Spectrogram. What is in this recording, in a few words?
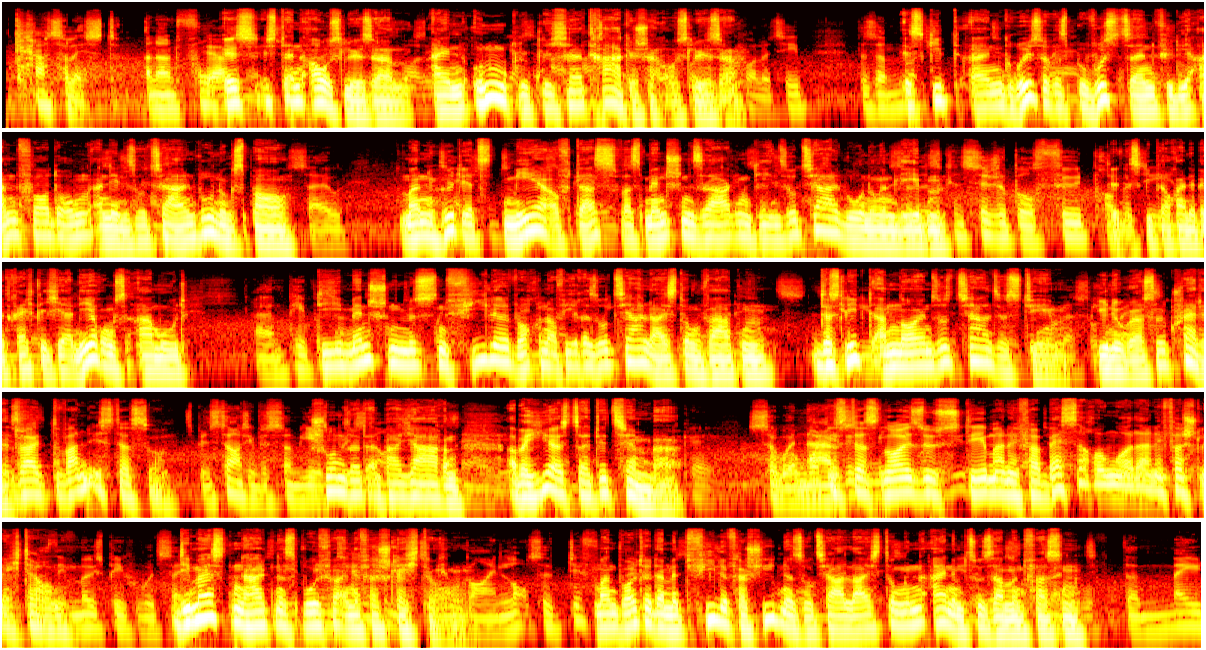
Voice Over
